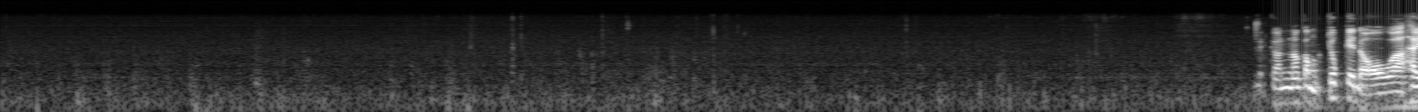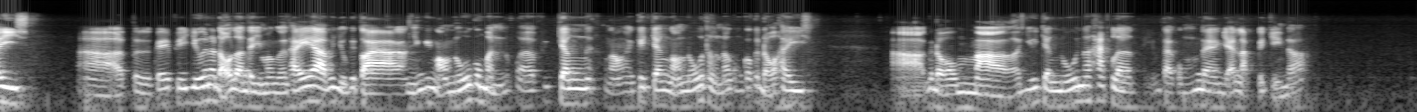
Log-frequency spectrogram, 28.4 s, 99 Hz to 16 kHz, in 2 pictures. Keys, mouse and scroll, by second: 0.3 scroll, 2.4 click, 4.3 click, 4.9 m, 4.9-5.3 scroll, 5.6 click, 6.1 ctrl+c, 6.7 click, 6.9 ctrl+v, 7.7 click, 8.8 m, 9.5 middle click, 10.4 click, 11.6 click, 11.7-12.2 scroll, 16.3 scroll, 17.5-17.9 scroll, 18.2-18.8 scroll, 18.8-19.6 scroll, 20.4 scroll, 21.1 scroll, 21.8-22.2 scroll, 22.8 scroll, 23.5-23.9 scroll, 24.2 scroll down 1, 25.7-27.8 scroll up 1, 28.0 click, 28.0 scroll down 1.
